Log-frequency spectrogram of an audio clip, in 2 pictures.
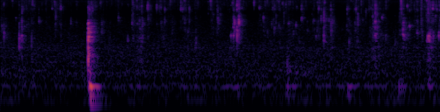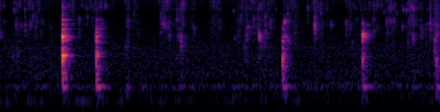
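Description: A wooden spoon stirring raw chicken in a soy sauce and flour marinade in a glass bowl: soft wet clicks and squelches, broken by a handful of sharp taps of the spoon against the glass, the loudest about six seconds in.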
